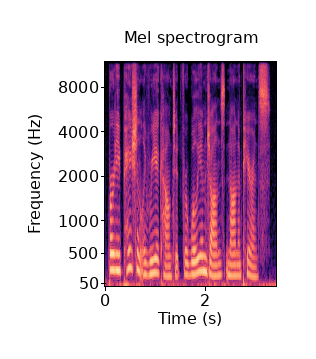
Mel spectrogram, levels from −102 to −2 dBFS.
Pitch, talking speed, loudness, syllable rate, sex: 190 Hz, 140 wpm, -18 LUFS, 5.4 syllables/s, female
